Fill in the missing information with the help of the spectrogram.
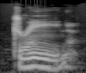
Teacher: Pronunciation, we see DR together, it makes the j sound, like jump and juice. J. Plus the R, drain.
